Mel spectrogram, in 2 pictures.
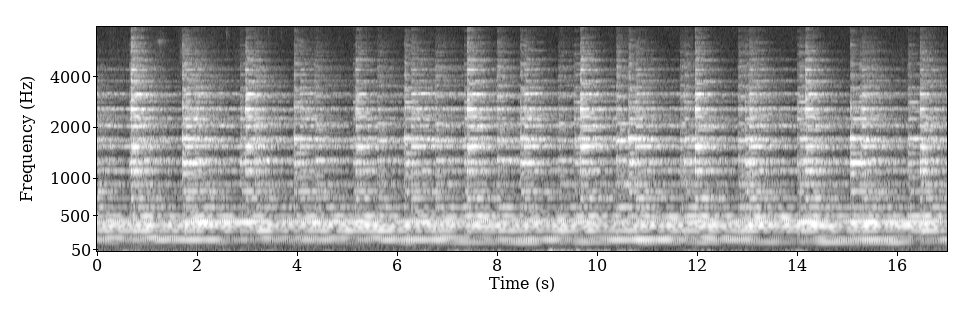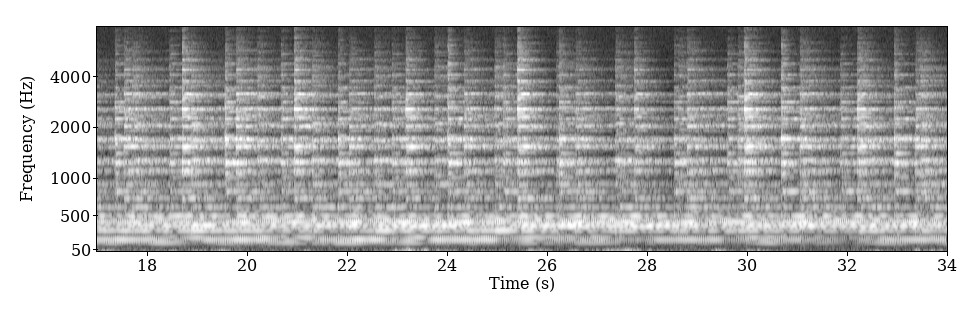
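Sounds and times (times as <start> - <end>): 
Petrikirche church bells: 0.0 - 33.9.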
